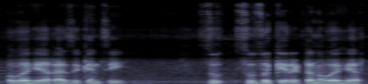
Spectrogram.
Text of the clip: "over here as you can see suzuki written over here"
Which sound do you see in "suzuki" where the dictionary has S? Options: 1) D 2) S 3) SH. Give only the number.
2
